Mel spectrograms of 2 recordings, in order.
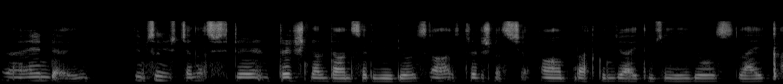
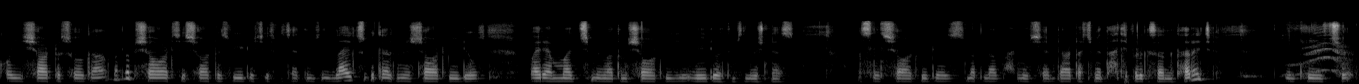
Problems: constant background noise, low volume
